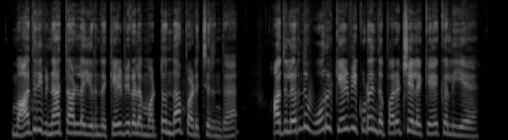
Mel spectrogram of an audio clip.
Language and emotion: Tamil, sad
